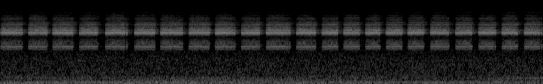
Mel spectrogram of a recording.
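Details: At the municipal park in Larnaca, Cyprus, cicadas keep up a shrill pulsing buzz, evenly beaten at about four pulses a second, over quiet low-pitched background noise.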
